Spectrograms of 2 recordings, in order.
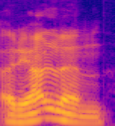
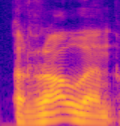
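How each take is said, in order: First: "Riallen" said as three syllables, ree-AL-len; second guess at pronunciation. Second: "Rallen" said as two syllables, RAL-len; first guess at pronunciation. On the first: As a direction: add an "ee" after the R in "Riallen". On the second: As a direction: say "Rallen" without an "ee" after the R. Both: Shown as a demonstration. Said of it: "how to pronounce it".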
